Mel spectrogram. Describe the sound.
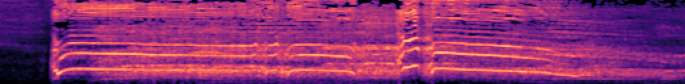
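A group of people howl together like wolves as a way of mourning together, one long sustained wail that slowly drops in pitch, briefly breaks and swells again, then fades out after several seconds.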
